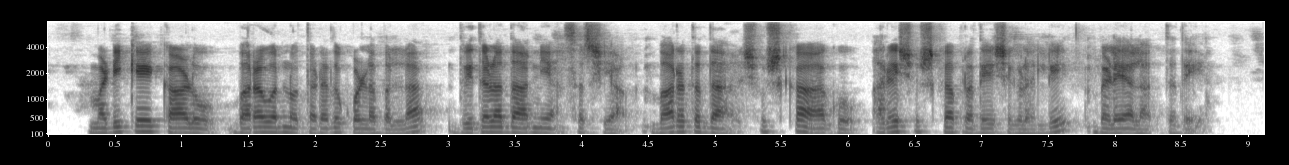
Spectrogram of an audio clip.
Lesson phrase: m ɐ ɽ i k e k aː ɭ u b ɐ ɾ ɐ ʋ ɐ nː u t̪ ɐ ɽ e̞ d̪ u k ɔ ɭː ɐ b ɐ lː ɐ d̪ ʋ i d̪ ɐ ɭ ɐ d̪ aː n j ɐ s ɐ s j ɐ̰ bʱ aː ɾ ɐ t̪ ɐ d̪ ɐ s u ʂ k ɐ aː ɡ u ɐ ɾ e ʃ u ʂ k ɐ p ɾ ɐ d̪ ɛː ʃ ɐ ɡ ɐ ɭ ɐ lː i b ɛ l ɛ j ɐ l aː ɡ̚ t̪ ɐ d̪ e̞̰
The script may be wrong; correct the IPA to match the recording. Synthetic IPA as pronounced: m ɐ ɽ i k e k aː ɭ u b ɐ ɾ ɐ ʋ ɐ nː u t̪ ɐ ɽ e̞ d̪ u k ɔ ɭː ɐ b ɐ lː ɐ d̪ ʋ i d̪ ɐ ɭ ɐ d̪ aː n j ɐ s ɐ s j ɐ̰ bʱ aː ɾ ɐ t̪ ɐ d̪ ɐ ʃ u ʂ k ɐ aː ɡ u ɐ ɾ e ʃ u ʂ k ɐ p ɾ ɐ d̪ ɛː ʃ ɐ ɡ ɐ ɭ ɐ lː i b ɛ ɭ ɛ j ɐ l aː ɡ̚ t̪ ɐ d̪ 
